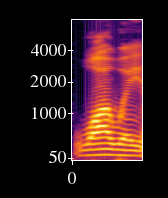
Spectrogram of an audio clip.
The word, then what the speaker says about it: Huawei: But what I do want to cover is the competition, particularly Samsung and Huawei is how you pronounce it.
